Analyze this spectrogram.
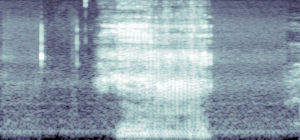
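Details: Television puppet show (Fraggle Rock) character snoring: a single rough, rattling snore lasting about a second.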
